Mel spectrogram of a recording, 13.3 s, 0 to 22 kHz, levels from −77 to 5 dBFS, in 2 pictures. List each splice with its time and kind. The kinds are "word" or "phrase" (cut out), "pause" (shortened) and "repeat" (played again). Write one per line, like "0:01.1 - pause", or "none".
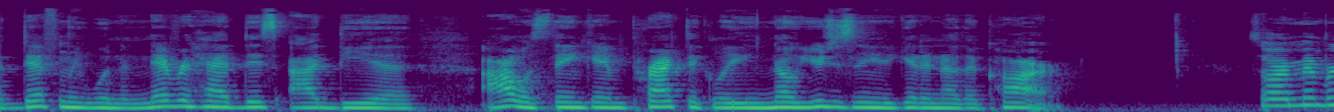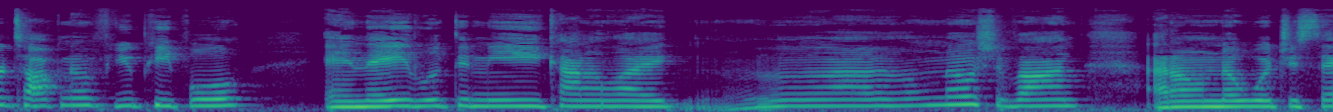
none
